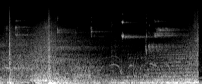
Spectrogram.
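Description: Promotional sound-design effects: a deep thump about a second in, then short high electronic beeps, over a low bass drone that cuts off suddenly at the end.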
